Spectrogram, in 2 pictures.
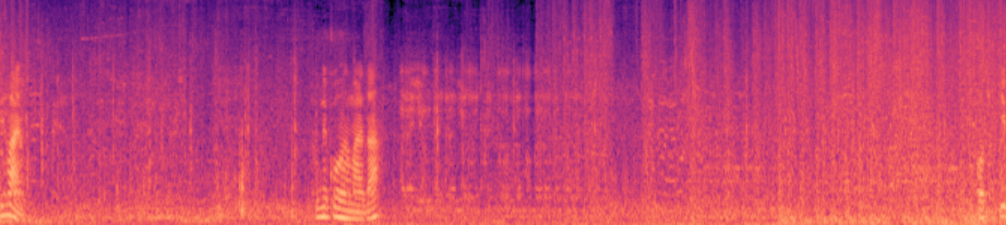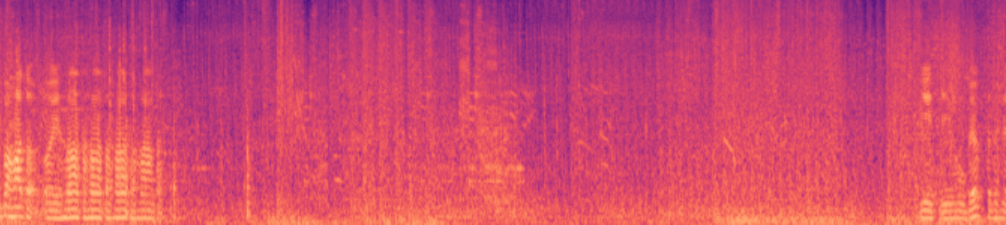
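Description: A young man talks into a close microphone.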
